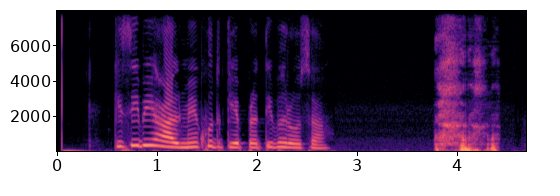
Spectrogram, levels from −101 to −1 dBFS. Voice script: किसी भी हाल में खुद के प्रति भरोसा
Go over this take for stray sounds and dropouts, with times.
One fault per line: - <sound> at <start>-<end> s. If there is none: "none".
- laugh at 3.8-4.4 s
